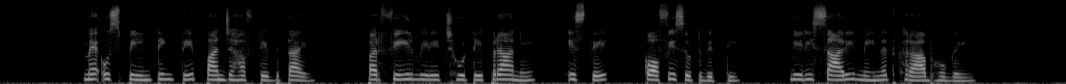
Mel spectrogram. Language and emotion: Punjabi, sad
